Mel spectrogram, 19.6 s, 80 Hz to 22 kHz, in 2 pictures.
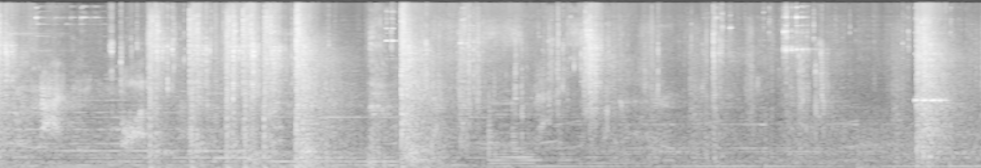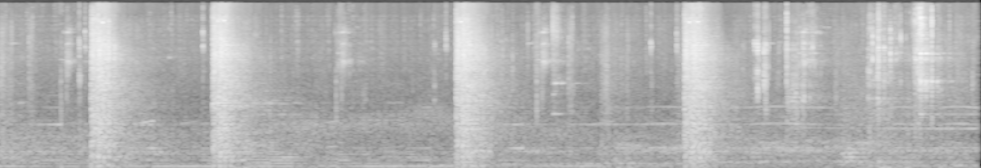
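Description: Pistol fire in Borderlands 2 from a gun with a twin-shot accessory, sharp loud reports spaced every couple of seconds over a continuous game soundscape.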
